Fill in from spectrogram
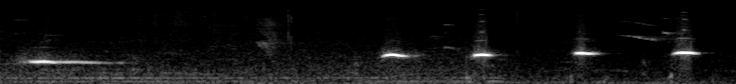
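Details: A young pied butcherbird sings very high: a long, pure fluted whistle, then four short, clear, slightly higher notes spaced about half a second apart.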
